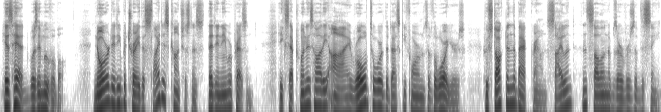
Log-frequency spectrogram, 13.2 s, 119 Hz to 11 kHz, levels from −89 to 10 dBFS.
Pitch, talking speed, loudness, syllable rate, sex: 115 Hz, 180 wpm, -21 LUFS, 5.4 syllables/s, male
